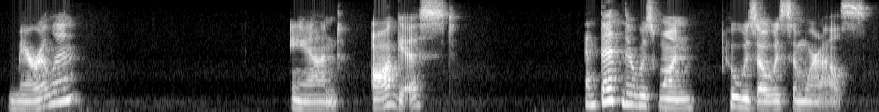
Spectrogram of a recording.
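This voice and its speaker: Woman doing kids storytime, slow pace, pitch goes up and down a lot, animated. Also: creaky. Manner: animated, addressing young children directly. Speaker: library storytime host. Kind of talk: children's storytelling. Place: at home, indoors.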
